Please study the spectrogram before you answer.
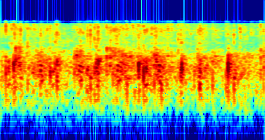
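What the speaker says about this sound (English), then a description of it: "Let's give them a round of applause too." A small audience at a school board of education meeting gives a brief, steady round of applause, a dense patter of clapping heard at a moderate distance.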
